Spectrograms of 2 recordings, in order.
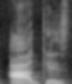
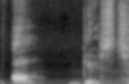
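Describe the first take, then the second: First: The first vowel is an 'ar' sound. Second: The first vowel is an 'aw' sound. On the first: The speaker calls it wrong. "A R G U S T August like argument" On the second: The speaker calls it right. "That is the correct pronunciation of the month August"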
